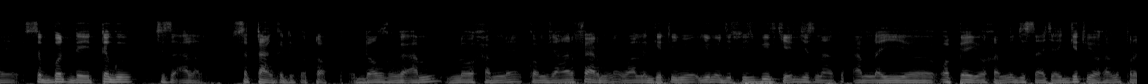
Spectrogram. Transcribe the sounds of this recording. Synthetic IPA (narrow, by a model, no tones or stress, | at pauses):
sɐbət̚dɐjtɐɡocisɐʔɐlɐ̰lsɐtaŋkədikɔtɔp̚dɔŋkɐɡɐɐmlɔːxɐmnɛkɔmʒaŋɐɾfɛɾmlɐwɐlːɐɡetijimɐɟisisbiːɾkelɟis̬naːkɔʔɐmnɐjɔpːɛjɔːxɐmnɛɟisnat͡ʃɐjɡetjɔːxɐmnɛprɔ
